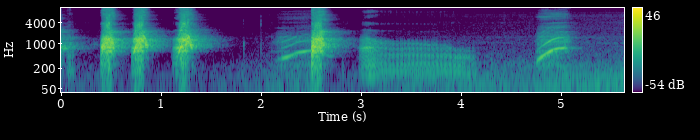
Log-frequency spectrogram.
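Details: Domestic dog startled by sneezes, which scare it unlike thunder or fireworks: three quick loud barks, then a yelping bark, a rattling growl and a final rising whine.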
